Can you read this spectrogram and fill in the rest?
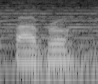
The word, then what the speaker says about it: Favreau: That's how you say it, Favreau? – Yep, that's how you say it, well done.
